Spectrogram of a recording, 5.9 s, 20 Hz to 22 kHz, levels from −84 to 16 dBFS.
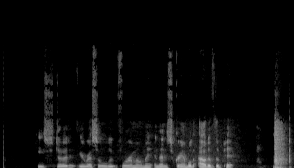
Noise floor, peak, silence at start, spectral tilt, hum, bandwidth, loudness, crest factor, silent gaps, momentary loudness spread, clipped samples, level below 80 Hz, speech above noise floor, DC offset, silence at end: -84 dBFS; -6 dBFS; 0.75 s; -5.5 dB/octave; none; 16 kHz; -27 LUFS; 22 dB; none; 13 LU; under 0.1%; -52 dBFS; 58 dB; under 0.1%; 0.05 s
